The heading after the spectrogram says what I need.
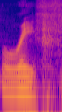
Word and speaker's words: Ralph: listening when it's right it's written Ralph but it's pronounced Rafe yeah so people it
